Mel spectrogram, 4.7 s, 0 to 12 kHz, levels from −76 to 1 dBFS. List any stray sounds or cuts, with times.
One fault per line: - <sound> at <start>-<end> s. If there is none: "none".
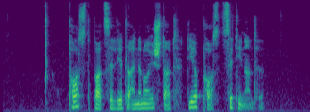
none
